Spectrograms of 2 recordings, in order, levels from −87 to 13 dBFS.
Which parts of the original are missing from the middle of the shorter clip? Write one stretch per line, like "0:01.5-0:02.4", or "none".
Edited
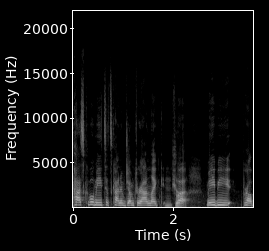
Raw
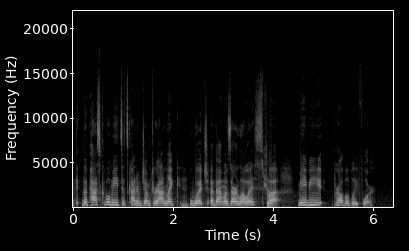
0:02.3-0:03.8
